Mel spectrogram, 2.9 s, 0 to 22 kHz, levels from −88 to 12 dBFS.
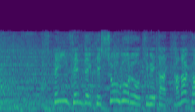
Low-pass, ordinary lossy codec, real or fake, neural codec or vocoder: none; none; fake; codec, 16 kHz, 8 kbps, FreqCodec, larger model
